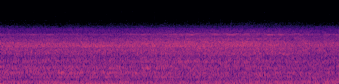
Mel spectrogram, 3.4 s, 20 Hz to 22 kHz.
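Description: An airliner taking off on runway 02 at Lisbon Airport gives a steady, distant broadband roar that holds level throughout, with a brief sharp click at the very end.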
